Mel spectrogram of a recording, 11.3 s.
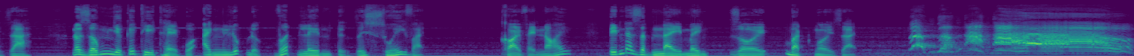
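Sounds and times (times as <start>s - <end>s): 
speech: 0.0s - 4.4s, 5.0s - 8.7s
man's shrill terrified scream: 9.1s - 11.3s.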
